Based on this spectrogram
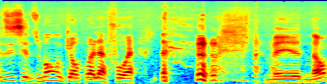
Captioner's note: laugh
